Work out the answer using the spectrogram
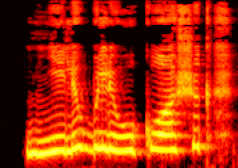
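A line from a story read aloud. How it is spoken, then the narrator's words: Shrill trembling exclamation. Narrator (Russian): пронзительно дрожащим голосом воскликнула мышка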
